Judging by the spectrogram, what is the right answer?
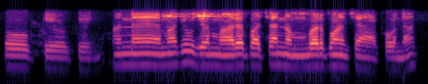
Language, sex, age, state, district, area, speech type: Gujarati, male, 18-30, Gujarat, Anand, urban, conversation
